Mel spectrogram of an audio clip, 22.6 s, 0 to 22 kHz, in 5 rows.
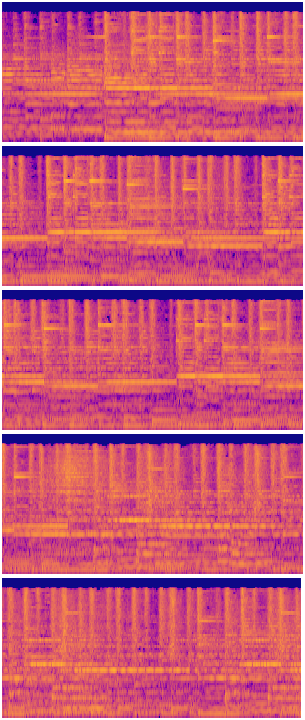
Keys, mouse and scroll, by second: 20.4 click, 20.9 click.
